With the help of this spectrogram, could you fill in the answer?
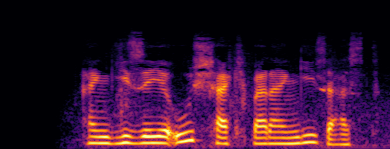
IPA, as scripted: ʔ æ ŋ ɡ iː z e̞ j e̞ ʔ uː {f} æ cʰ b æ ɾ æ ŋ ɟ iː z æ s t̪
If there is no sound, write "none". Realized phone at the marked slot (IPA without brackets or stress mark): ʃ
